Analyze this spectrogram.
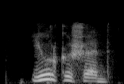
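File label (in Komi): "юркышӧд" Komi, male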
